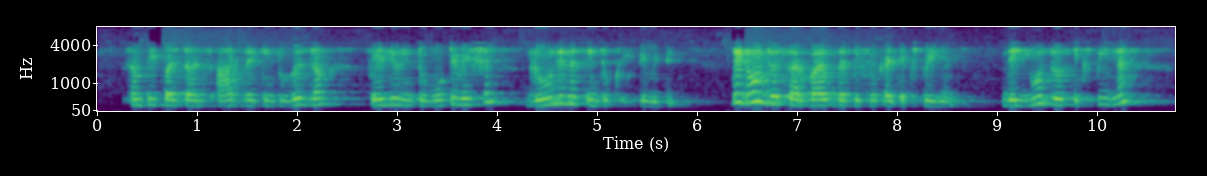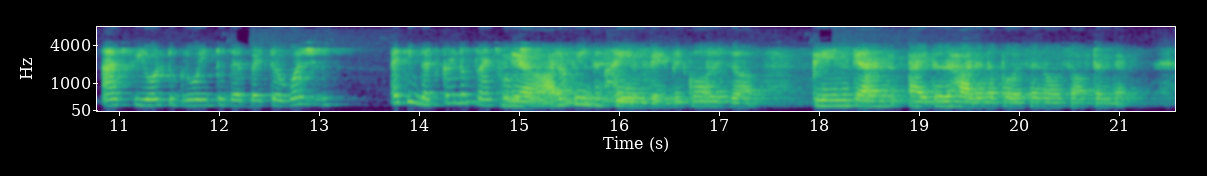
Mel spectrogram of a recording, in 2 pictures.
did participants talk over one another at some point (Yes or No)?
Yes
